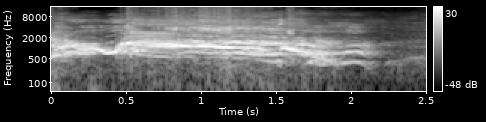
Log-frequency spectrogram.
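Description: A child screaming: one long, loud, high scream lasting nearly two seconds.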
